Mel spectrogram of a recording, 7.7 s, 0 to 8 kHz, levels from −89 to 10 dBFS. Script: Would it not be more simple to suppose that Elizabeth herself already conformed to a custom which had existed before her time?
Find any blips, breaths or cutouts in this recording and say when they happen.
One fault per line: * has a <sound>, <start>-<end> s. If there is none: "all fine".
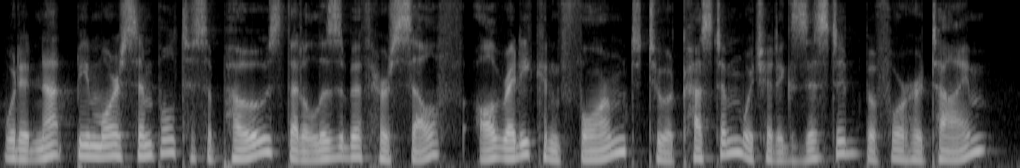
all fine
